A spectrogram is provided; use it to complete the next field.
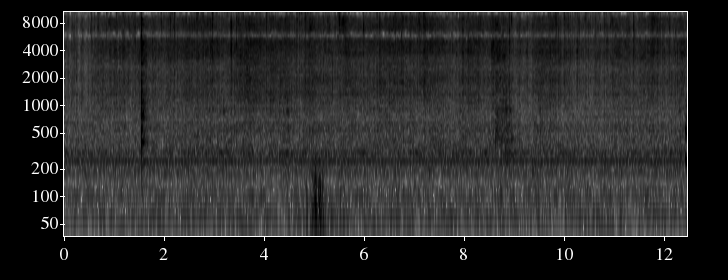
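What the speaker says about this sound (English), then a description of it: "Then we have to boil like this, and its sound is like this." Pasta boiling in a pot makes a continuous bubbling, sizzling hiss at close range, steady throughout with a few louder pops and clinks.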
